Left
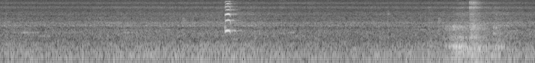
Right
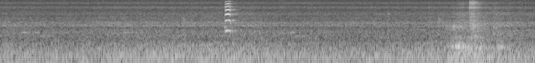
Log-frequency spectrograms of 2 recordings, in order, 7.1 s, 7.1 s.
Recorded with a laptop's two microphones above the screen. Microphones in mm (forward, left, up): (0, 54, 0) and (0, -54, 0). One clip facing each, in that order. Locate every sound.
3.0 s a squeak: 45° left (ahead or behind), 2.0 m
5.7 s a drawer: 45° left (ahead or behind), 6 m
